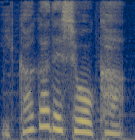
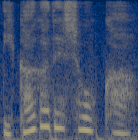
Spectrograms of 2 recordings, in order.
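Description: First: The ending grows stronger and stronger. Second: The phrase is placed softly and gently.

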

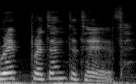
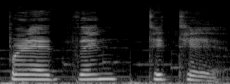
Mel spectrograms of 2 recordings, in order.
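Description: First: The word is said fast. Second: The word is said slowly.

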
